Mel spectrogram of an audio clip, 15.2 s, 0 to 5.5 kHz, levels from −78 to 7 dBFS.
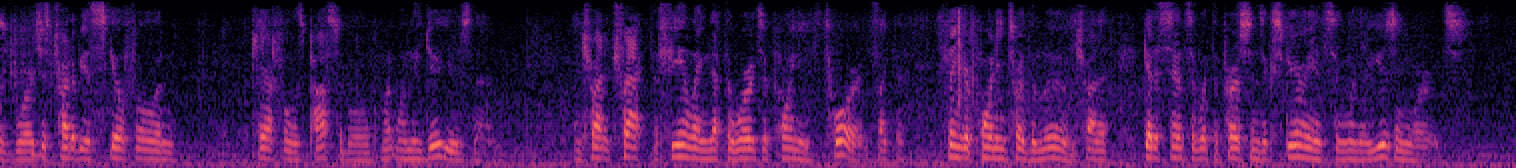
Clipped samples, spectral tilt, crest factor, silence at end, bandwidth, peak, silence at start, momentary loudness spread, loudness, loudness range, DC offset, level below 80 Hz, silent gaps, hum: under 0.1%; -7.5 dB/octave; 18 dB; 0 s; 5.4 kHz; -6 dBFS; 0 s; 17 LU; -25 LUFS; 4 LU; under 0.1%; -44 dBFS; none; none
